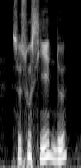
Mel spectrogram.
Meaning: 1. to worry 2. to worry (experience or feel worry)
- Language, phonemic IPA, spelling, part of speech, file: French, /su.sje/, soucier, verb, Fr-soucier.ogg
